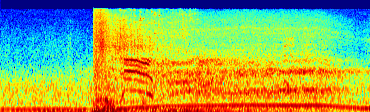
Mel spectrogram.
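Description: Car tyres screech briefly on the road during a sharp turn.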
